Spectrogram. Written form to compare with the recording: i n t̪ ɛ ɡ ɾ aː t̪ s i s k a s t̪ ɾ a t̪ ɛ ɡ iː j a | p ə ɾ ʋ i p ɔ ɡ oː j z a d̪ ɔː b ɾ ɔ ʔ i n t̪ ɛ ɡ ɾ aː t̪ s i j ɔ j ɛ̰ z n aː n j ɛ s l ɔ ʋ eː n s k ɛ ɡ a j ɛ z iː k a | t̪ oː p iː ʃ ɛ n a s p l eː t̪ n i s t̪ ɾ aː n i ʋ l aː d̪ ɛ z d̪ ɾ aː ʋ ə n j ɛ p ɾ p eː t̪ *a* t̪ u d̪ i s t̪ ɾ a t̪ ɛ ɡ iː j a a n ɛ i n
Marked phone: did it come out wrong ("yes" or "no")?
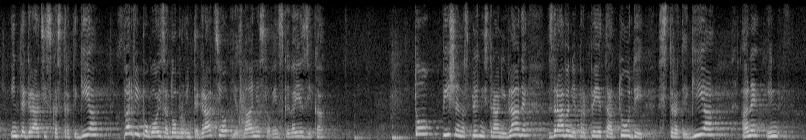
no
